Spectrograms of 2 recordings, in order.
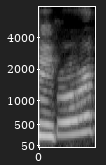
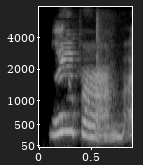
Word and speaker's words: Librorum: Librorum, how do you say that? Librum. Librorum.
